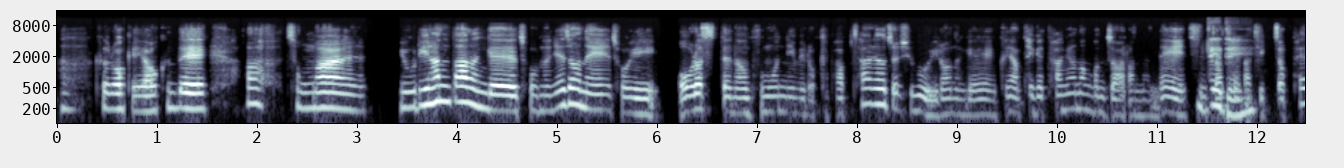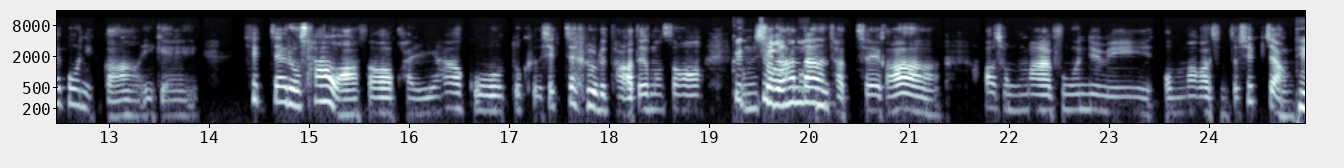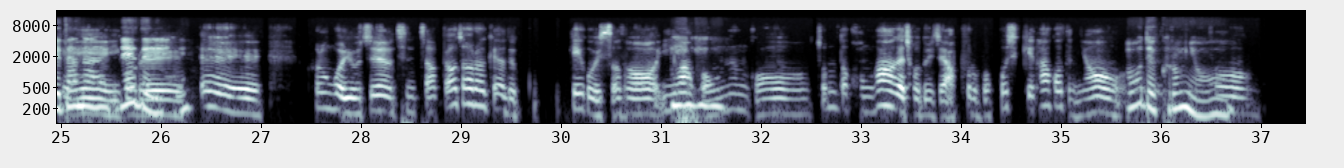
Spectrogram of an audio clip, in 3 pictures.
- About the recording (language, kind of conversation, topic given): Korean, advice, 요리에 자신감을 키우려면 어떤 작은 습관부터 시작하면 좋을까요?
- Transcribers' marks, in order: tapping; laughing while speaking: "식재료를"; other background noise; "뼈저리게" said as "뼈저르게"; laugh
